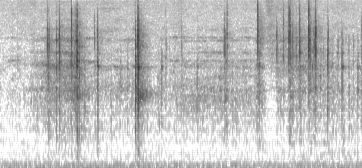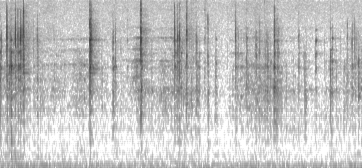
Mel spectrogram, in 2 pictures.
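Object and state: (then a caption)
Wooden abacus beads clicking. Hands with long nails slide colored, painted wooden beads along the rods of a wooden abacus so they click against each other. The result is an irregular stream of short, sharp, bright clicks, some louder than others, over a steady low hum.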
